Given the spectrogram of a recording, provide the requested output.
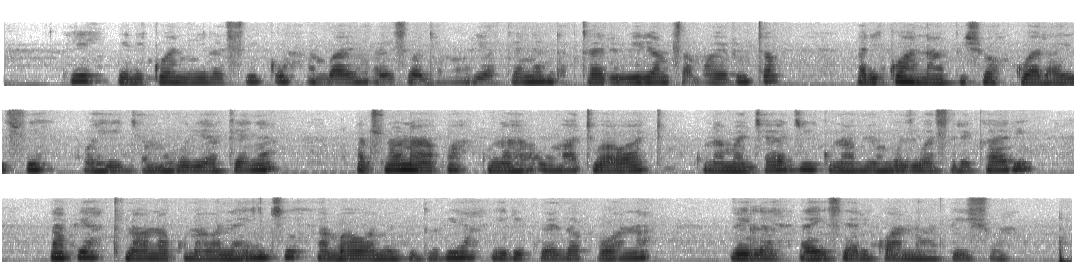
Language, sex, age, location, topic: Swahili, female, 25-35, Nakuru, government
